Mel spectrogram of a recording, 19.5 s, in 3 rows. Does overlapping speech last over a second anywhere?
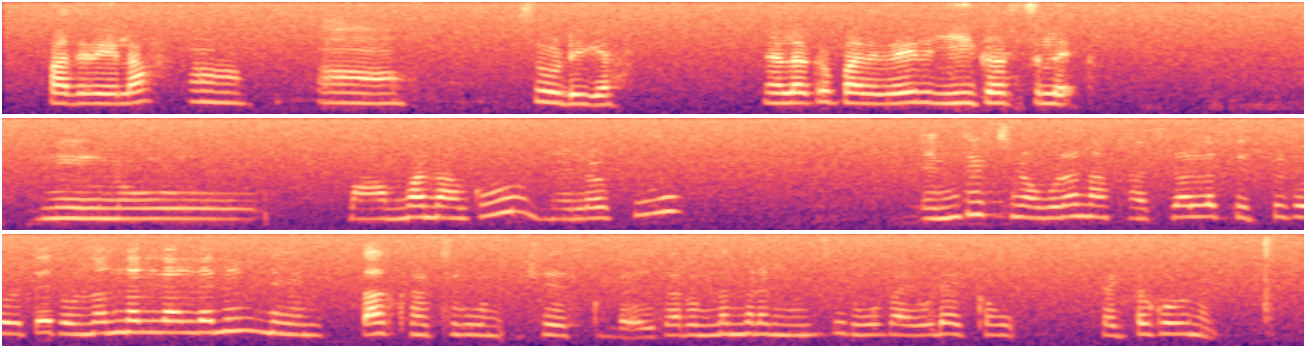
No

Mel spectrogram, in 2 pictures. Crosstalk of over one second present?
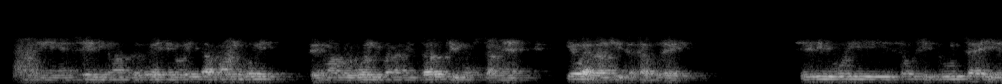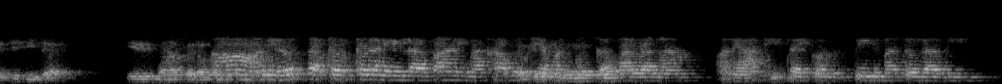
Yes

